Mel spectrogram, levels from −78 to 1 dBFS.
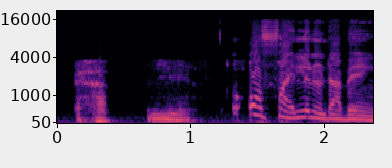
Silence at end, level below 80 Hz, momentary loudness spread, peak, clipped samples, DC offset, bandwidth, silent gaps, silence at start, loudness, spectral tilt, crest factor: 0 s; -54 dBFS; 9 LU; -20 dBFS; under 0.1%; under 0.1%; 15.5 kHz; none; 0.15 s; -34 LUFS; -4 dB/octave; 14 dB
